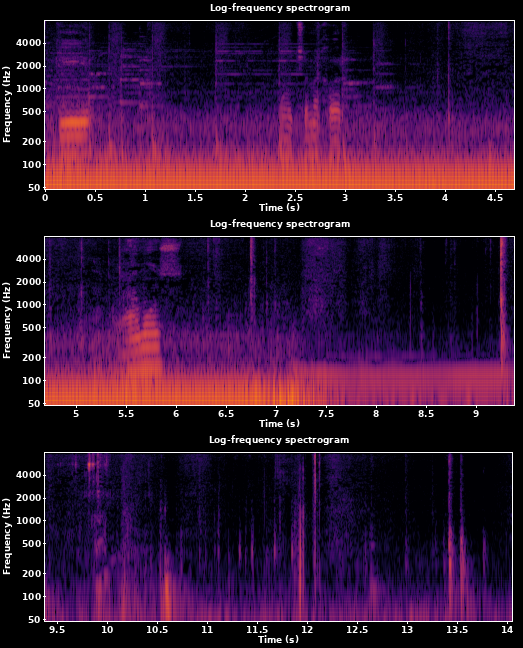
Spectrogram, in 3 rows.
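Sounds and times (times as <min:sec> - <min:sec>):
car engine idling: 0:00.0 - 0:10.0
keys rattling: 0:09.6 - 0:10.1.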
